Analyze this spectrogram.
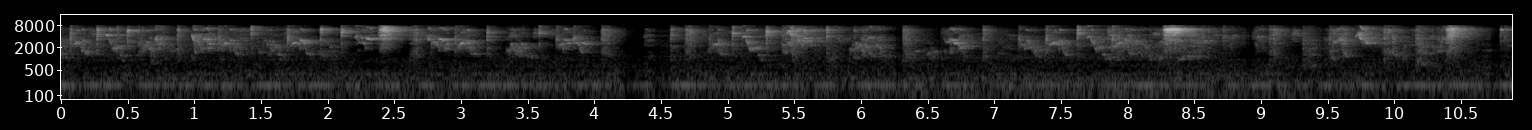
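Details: Pet budgerigar chattering nonstop, a mix of fast high chirps, scratchy warbles and occasional sharp squeaks, with a quiet steady hum behind.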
